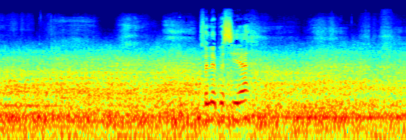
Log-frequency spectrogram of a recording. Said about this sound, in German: Über mir fliegen gerade Hubschrauber der Polizei äh, Richtung Lenkstade. Ich tapse hier gerade durch den Wald.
